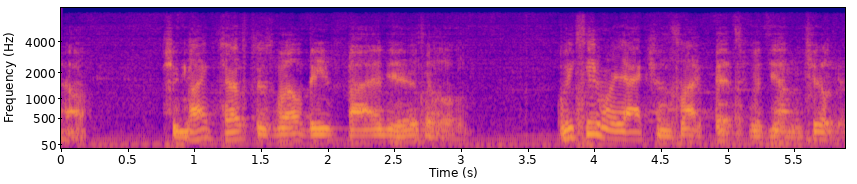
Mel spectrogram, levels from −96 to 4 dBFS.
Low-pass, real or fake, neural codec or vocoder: 7.2 kHz; fake; codec, 32 kHz, 1.9 kbps, SNAC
